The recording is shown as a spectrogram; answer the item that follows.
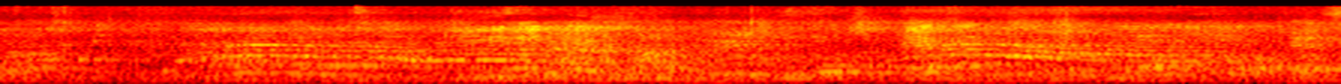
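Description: Many children's voices chattering and calling out at once, a steady hubbub of overlapping high-pitched voices.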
